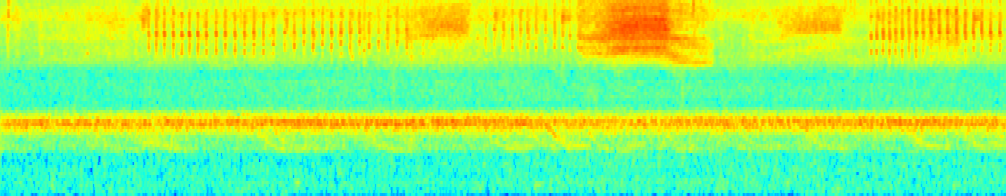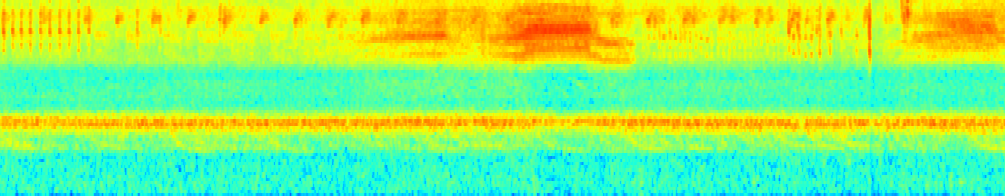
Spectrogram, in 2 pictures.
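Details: Very loud massed chorus of male cicadas calling for mates, sustained as a continuous buzzy whine at a single pitch, with occasional surges of higher hissing rasps every few seconds.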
